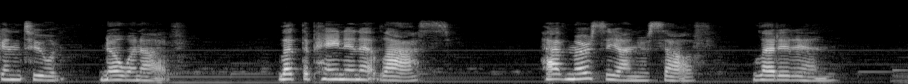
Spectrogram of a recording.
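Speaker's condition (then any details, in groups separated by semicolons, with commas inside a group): No condition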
